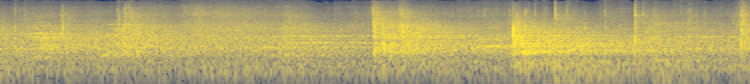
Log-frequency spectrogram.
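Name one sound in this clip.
A small crowd murmurs and cheers in a large echoing rink.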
